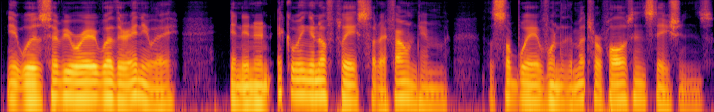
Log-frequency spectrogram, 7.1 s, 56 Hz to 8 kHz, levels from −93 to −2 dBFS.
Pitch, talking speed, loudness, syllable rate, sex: 95 Hz, 185 wpm, -18 LUFS, 6.2 syllables/s, male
